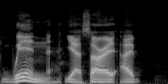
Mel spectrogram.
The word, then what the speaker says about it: Nguyen: see you ornstein okay brandon nguyen says it's win yeah sorry i it's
